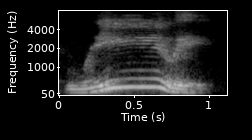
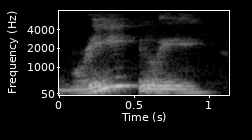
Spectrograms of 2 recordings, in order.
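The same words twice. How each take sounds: First: A hammed-up rubber-faced Jim Carrey really. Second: Said in the usual way. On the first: Telling chat about the man, hammy Jim Carrey imitation. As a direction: stretch it out like a goofy Jim Carrey. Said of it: "I try to do a Jim Carrey". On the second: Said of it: "So I went".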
